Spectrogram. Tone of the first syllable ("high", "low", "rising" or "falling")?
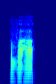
low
